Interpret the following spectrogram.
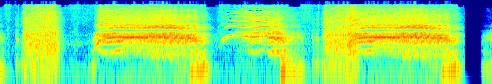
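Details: A horse neighs loudly several times, each call a long, shrill whinny that quavers and falls away.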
